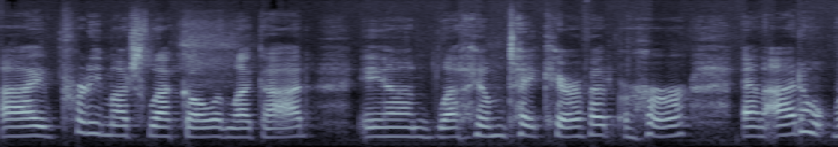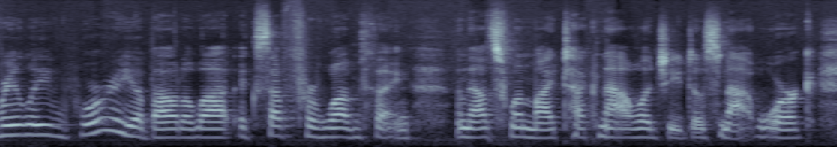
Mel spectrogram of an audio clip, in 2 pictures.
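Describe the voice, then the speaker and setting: Moderate pace, ordinary pitch variation and very even loudness, with noticeable background noise. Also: woman, medium pitch for a woman. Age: 70s. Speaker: physician. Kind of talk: interview conversation.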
